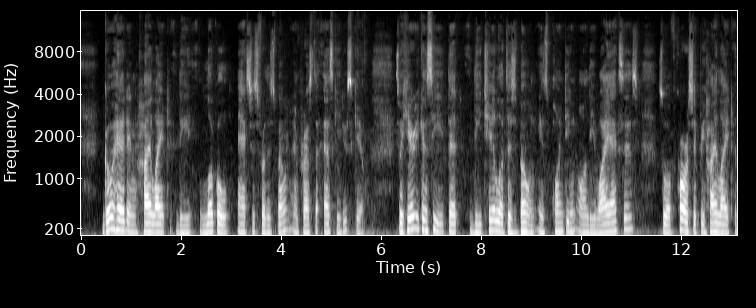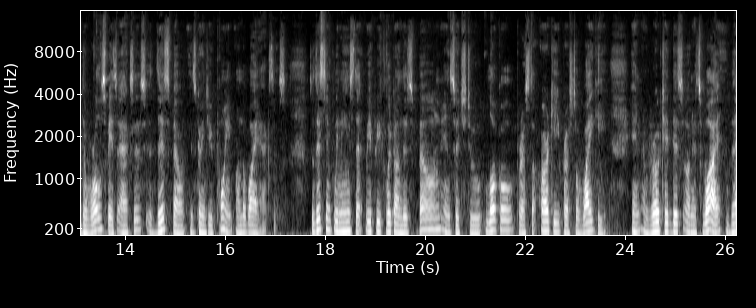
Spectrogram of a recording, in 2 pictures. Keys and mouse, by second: 1.2 right click, 4.7 s, 5.6 click, 11.3 shift+middle click, 13.4 right click, 14.2 middle click, 17.5 shift+middle click, 19.2 right click, 20.5 click, 22.4 r, 23.2 y.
